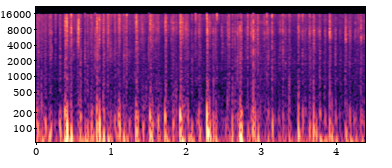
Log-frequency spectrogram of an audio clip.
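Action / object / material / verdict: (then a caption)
tap / folded nylon umbrella / nylon fabric / none. Fingertips and nails tap and scratch the fabric of a black folded nylon umbrella held in both hands. The result is a rapid, uneven run of soft, dull, low thumps that die away almost instantly, with faint brighter scratchy rustles between them.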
